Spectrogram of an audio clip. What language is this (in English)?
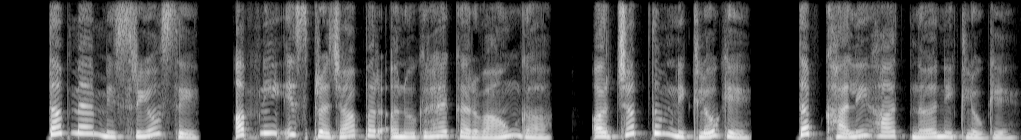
Hindi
